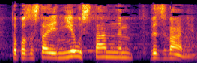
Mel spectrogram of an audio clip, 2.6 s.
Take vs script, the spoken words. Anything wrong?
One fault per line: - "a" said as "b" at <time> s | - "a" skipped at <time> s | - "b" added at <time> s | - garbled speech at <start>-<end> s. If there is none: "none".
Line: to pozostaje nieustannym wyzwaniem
none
